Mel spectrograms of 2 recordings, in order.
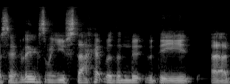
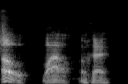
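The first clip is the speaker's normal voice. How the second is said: feigned amazement, dry and sarcastic; 2 semitones lower than usual. Reacting to hearing that nothing was changed: sarcastic. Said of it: "Are you being sarcastic?".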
